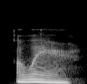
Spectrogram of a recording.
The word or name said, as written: aware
